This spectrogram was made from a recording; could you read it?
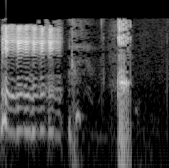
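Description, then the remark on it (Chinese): A single loud sheep or goat bleat with a quavering, nasal tone lasting under a second, followed by a short burst of noise and quiet. “做咩你今日又整多只嘢嚟咁？你唔掂喎，你咁 整一只羊嚟啊嘛，系嘛？”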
